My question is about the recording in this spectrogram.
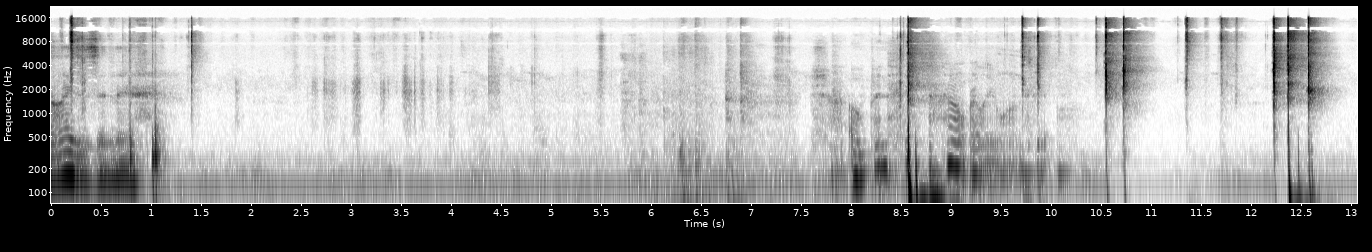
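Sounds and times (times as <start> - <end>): magnets snapping together: 9.7 - 12.8.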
